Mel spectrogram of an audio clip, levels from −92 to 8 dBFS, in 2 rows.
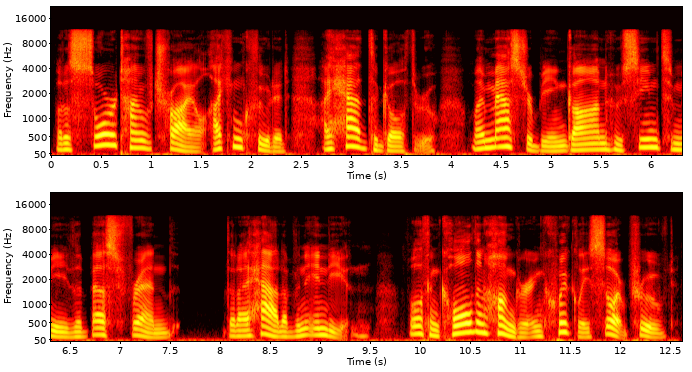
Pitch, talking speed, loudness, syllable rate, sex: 165 Hz, 190 wpm, -19 LUFS, 4.4 syllables/s, male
